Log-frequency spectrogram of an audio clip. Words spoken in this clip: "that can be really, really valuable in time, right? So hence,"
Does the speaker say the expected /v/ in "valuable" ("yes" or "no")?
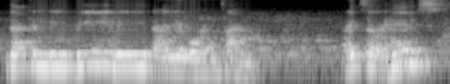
yes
